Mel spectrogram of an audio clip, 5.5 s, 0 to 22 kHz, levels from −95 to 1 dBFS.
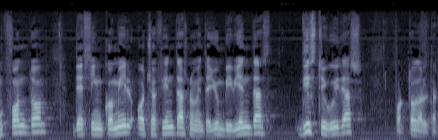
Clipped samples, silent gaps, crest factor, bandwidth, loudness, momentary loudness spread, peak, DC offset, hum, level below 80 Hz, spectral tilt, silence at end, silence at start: under 0.1%; none; 20 dB; 16.5 kHz; -31 LUFS; 12 LU; -12 dBFS; under 0.1%; none; -68 dBFS; -4 dB/octave; 0 s; 0 s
